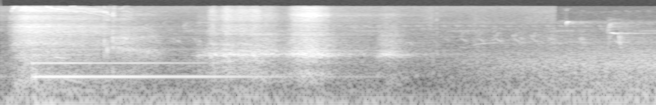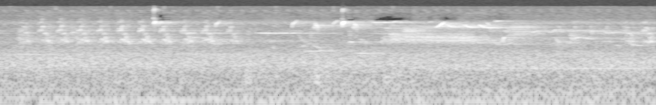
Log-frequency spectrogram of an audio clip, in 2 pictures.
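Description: A held tone with a few short breathy sounds, then, from about four seconds in, outdoor ambience with small birds chirping in quick, repeated trills.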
